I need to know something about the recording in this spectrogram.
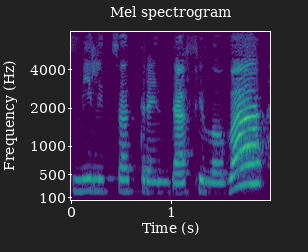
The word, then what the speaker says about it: Militsa Trendafilova: Yes, my name is Militsa Trendafilova.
